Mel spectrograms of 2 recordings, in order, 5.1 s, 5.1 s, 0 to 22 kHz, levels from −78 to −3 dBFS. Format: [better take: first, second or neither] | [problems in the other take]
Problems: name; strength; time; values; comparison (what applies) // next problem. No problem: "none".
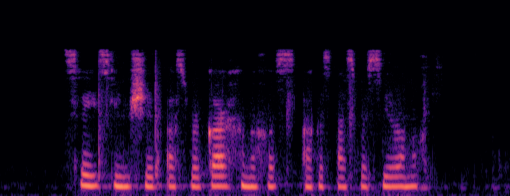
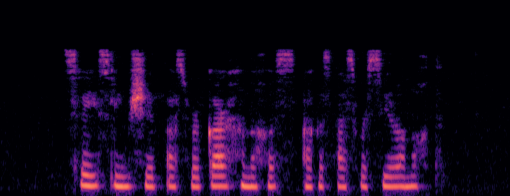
second | noise reduction (neural separator model SepFormer DNS4)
